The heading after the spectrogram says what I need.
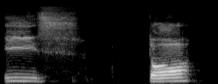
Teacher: história, penúltima sílaba, terminada em ditongo crescente. História é uma paroxítona terminada em ditongo crescente.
